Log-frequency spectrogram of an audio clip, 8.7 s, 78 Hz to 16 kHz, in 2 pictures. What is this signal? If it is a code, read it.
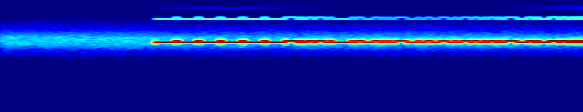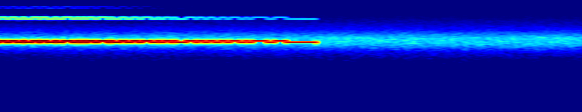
RTTY (45.45 baud, 170 Hz shift), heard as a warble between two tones, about 2200 Hz centre. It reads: BROWN DOG SPLASHING INTO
